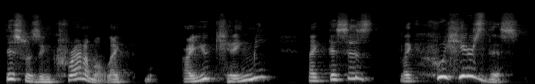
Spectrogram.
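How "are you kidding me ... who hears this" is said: higher, rising in amazement; amazed disbelief. Real, not acted. Recalling the old man's words, in amazed disbelief. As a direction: let the wonder lift the voice.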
